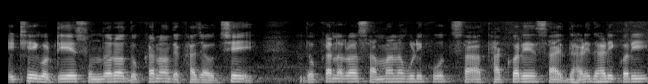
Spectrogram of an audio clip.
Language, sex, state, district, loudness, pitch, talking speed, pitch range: Odia, female, Odisha, Malkangiri, -19 LUFS, 130 Hz, 130 wpm, 120-135 Hz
